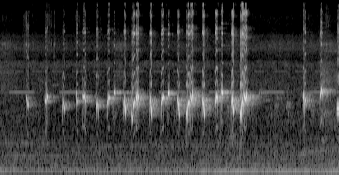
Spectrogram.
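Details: Sooty-headed bulbul song for prompting other birds into singing: after a quiet start, short whistled phrases begin, gather into a fast chattering run of dipping-and-rising notes, pause briefly, then resume over a constant low hum.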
